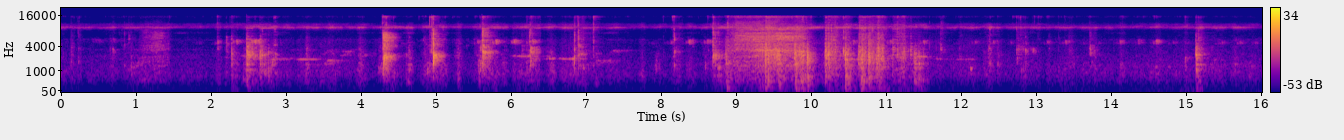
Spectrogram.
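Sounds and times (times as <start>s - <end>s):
mouth chewing: 3.2s - 9.9s.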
